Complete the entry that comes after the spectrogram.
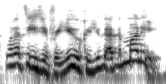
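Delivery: high whiny retort; whiny objection. Retold or imitated. Young [name] objecting to Sly about money, high whiny voice. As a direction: complain like a skeptical younger self.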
